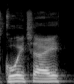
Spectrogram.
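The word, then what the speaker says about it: Goychai: It's not pronounced the way it's spelled. It's Goy Chai. You say Goy. Goy. And then Chai, like Chinese.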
